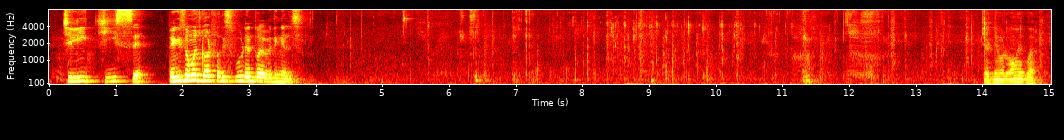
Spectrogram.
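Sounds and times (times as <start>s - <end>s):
mouth chewing clicks and smacks: 3.8s - 15.0s.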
